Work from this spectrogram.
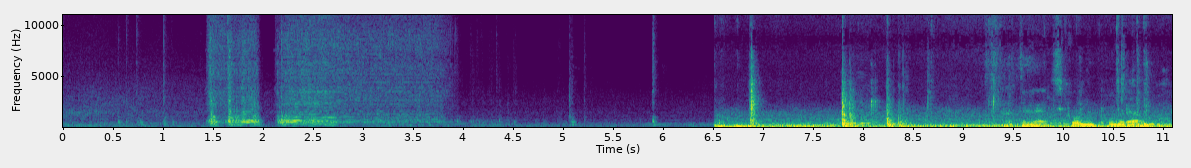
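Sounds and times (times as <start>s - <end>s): loud low rumble: 6.5s - 10.0s.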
